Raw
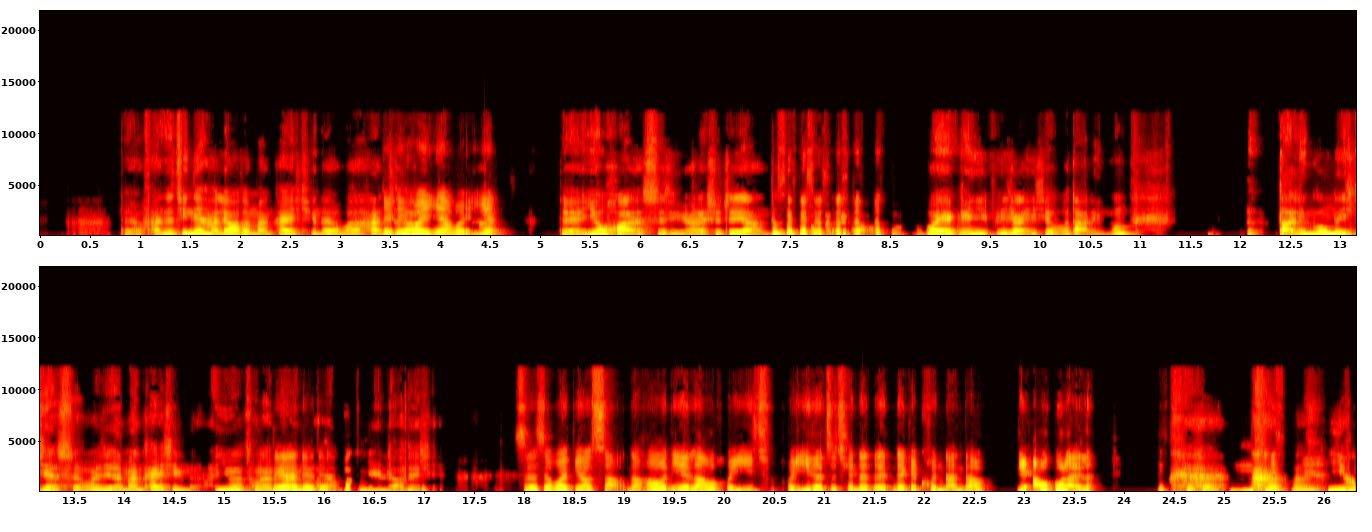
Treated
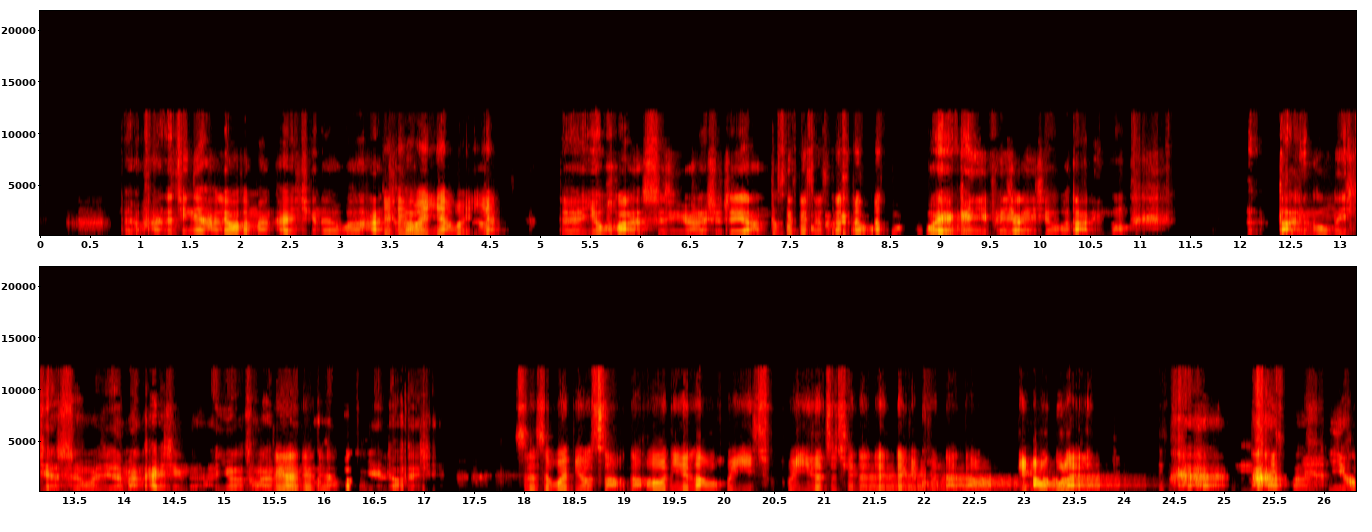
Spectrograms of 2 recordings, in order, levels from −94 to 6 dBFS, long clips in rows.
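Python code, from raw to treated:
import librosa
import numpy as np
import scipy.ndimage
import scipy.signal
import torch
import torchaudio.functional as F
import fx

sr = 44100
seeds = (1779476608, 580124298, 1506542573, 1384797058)

y = fx.low_shelf(x, sr, hz=310.0, db=-12.0, at=(5.61, 6.17))
y = fx.echo_bbd(y, sr, ms=94, stages=1024, feedback_pct=62, wet_db=-6, at=(21.44, 24.52), fade=0.02)
y = fx.edit(y, sr, fx.clip_gain(start_s=7.93, length_s=1.84, db=5.5), tone=tone)
y = fx.level_steps(y, sr, step_db=10)
y = scipy.signal.sosfilt(scipy.signal.butter(4, 770.0, 'highpass', fs=sr, output='sos'), y)
y = y * librosa.db_to_amplitude(-5.5)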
